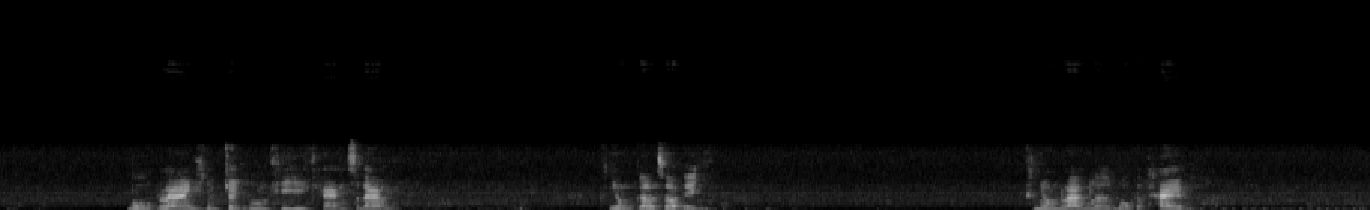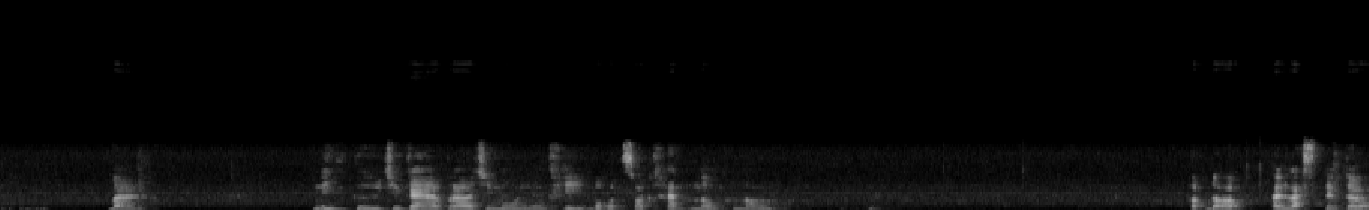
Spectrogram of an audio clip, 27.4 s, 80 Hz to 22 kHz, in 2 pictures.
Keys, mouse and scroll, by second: 0.0-0.2 typing, 3.7 Right, 6.6-8.6 typing, 11.6 Up, 23.0-26.0 drag.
